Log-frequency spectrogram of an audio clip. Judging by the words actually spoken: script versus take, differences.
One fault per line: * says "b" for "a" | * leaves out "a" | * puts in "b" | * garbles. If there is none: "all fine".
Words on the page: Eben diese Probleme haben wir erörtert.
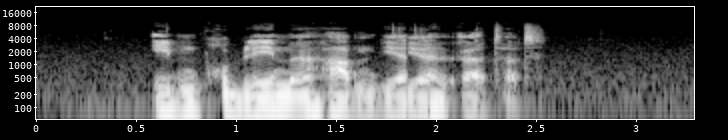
* leaves out "diese"
* puts in "wir"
